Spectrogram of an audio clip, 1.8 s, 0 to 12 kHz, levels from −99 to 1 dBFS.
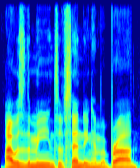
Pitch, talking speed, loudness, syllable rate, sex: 110 Hz, 275 wpm, -21 LUFS, 6.1 syllables/s, male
